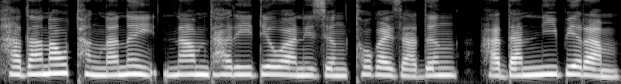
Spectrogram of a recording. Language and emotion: Bodo, neutral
